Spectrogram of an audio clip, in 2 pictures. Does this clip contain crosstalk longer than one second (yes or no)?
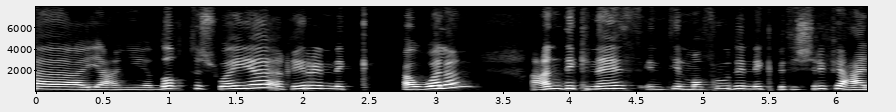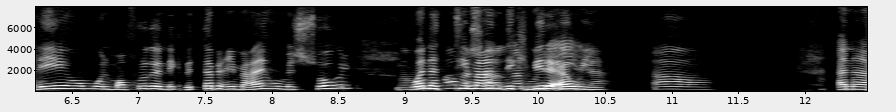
yes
